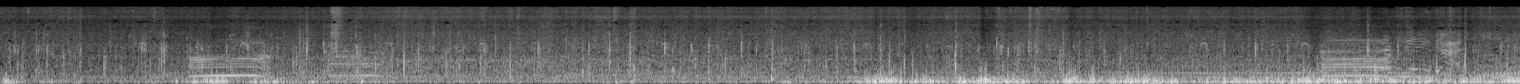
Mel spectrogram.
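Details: Domestic cows walking on a project road, calling the herd: three brief harmonic moos, two close together early and one near the end, with a loud low rumble filling the second half.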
